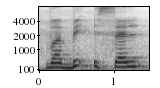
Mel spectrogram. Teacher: حمزہ کے اوپر ساکن ہے تو ہم جھٹکے کے ساتھ پڑھیں گے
